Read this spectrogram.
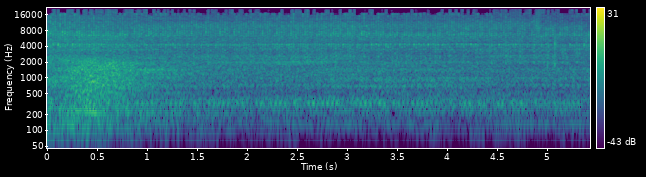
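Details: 2011-2017 Honda Odyssey, first start after timing belt kit replacement (over 12 hours of work): steady, even idle with no knocks or ticks over a light hiss; normal idle.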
